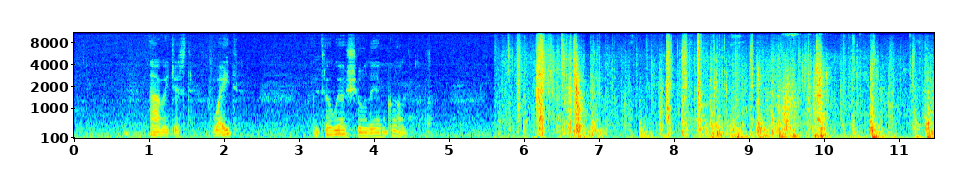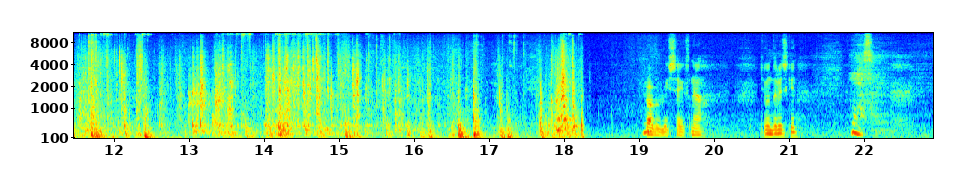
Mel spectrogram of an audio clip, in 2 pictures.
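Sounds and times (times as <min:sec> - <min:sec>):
boot thuds on wooden truck bed: 0:05.6 - 0:13.2, 0:15.9 - 0:18.3
rifles and kit rattling: 0:05.6 - 0:18.4.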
